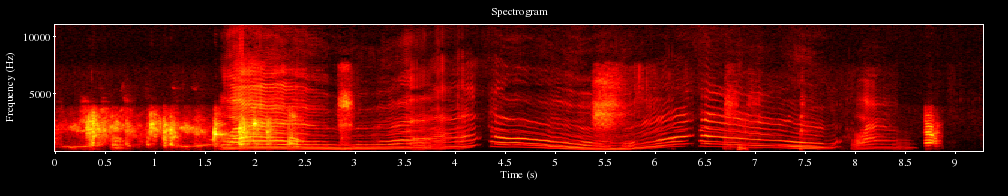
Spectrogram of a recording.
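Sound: cat meowing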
